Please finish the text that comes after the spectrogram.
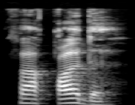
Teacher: قاف پر ہے اور دال پہ قلقلہ ہوگا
